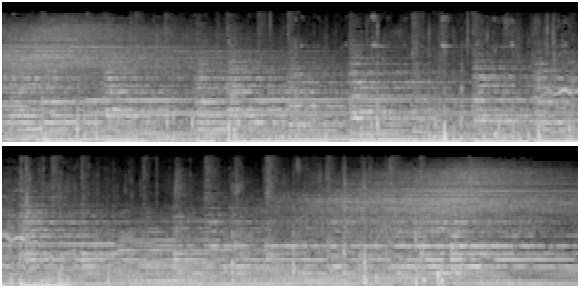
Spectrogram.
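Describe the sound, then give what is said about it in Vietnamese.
Galloping hooves of a troop of mounted soldiers riding away from a capital city at full speed: a dense, continuous clatter of many hoofbeats, loud and unbroken, with horses neighing over the drumming. “Ngay lập tức, một tớp lính cưỡi ngựa rời khỏi kinh thành, nhằm hướng Khâu Phạ đi một mạch không ngừng nghỉ.”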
